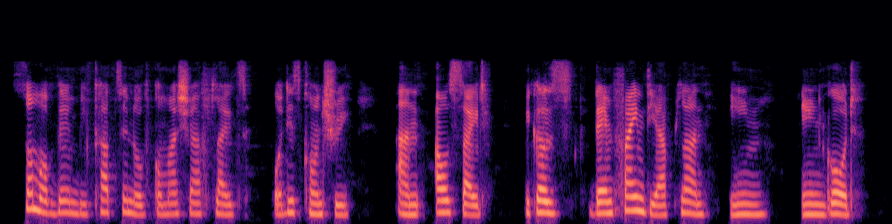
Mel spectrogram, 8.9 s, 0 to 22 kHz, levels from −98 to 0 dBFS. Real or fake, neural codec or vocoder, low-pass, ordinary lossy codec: fake; codec, 44.1 kHz, 7.8 kbps, Pupu-Codec; 7.2 kHz; none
